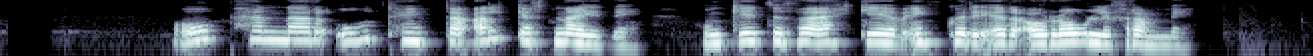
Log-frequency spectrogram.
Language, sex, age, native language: Icelandic, female, 40-49, Icelandic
